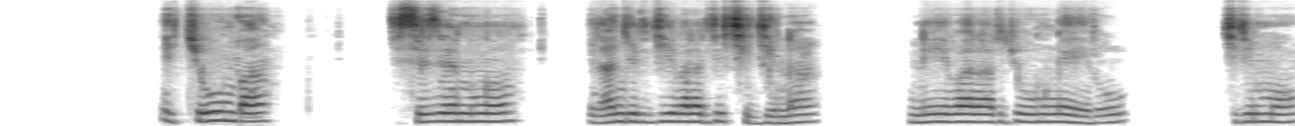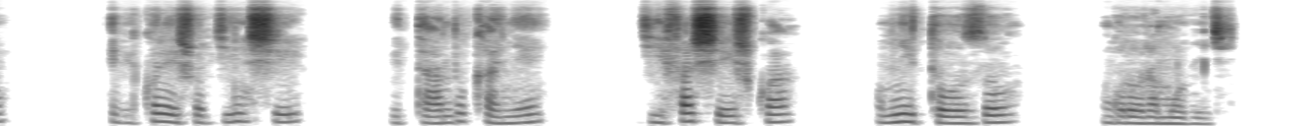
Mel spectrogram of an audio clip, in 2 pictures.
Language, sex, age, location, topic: Kinyarwanda, female, 36-49, Kigali, health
